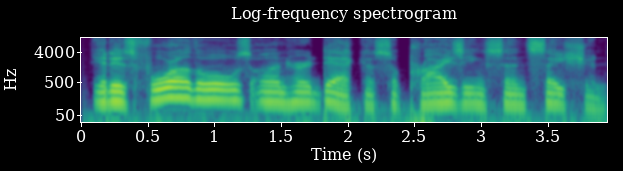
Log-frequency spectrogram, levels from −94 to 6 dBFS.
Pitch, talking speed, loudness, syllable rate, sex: 120 Hz, 150 wpm, -18 LUFS, 4.0 syllables/s, male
